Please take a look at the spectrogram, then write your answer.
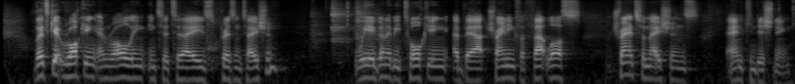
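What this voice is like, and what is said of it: Hoarse, strained voice. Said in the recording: “it does seem that I am losing my voice a little bit ... I was losing my voice then, and 3 days of yelling and screaming at you guys, I'm losing my voice now”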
